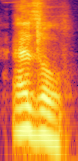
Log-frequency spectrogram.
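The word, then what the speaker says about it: Hessle: You don't pronounce the H, you know. Hessel.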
